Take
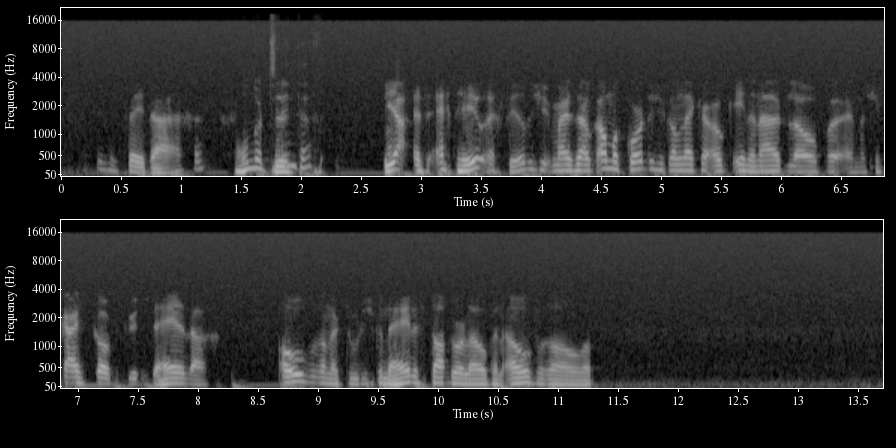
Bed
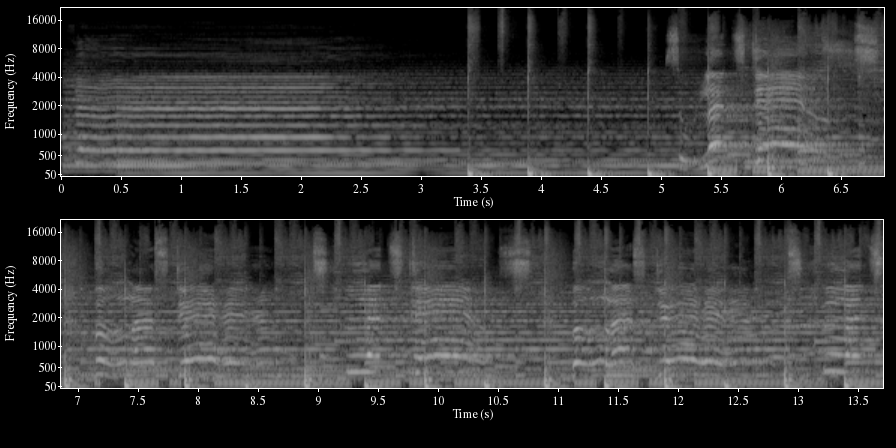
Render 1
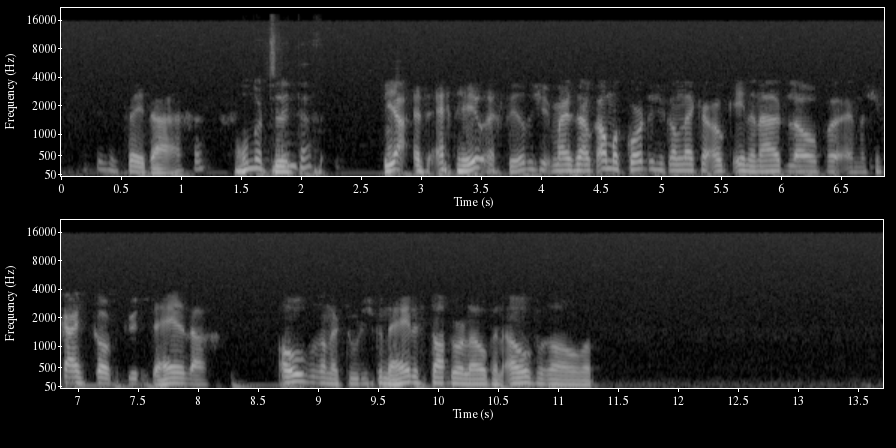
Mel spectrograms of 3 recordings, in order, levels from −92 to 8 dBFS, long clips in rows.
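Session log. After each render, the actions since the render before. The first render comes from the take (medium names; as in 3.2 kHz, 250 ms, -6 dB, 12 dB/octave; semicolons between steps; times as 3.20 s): noise print and reduce 6 dB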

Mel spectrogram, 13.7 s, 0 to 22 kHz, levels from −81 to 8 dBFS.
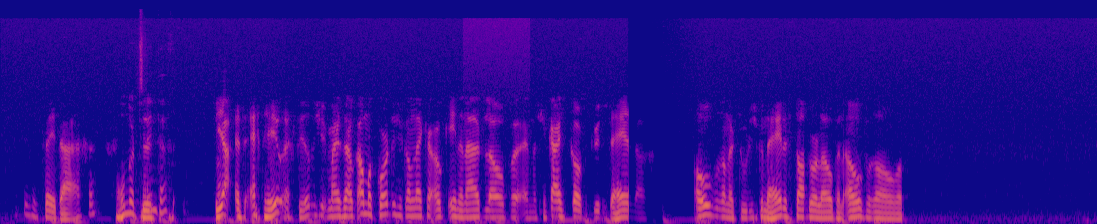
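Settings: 3.57–4.25 s: comb of notches 180 Hz; 5.78–6.62 s: treble shelf 4.3 kHz +9.5 dB; 7.85–8.83 s: fade in linear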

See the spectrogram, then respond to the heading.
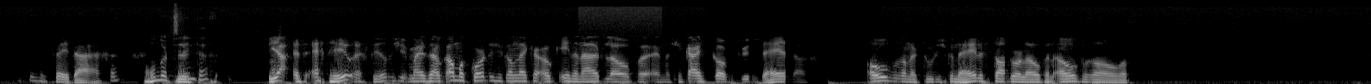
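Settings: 7.08–8.81 s: distance through air 66 m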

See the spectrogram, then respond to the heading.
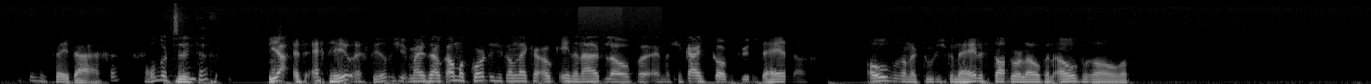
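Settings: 1.09–1.64 s: band-pass 280–5200 Hz; 3.11–4.97 s: band-stop 5 kHz, Q 5.3; 6.22–7.29 s: treble shelf 7.1 kHz -6 dB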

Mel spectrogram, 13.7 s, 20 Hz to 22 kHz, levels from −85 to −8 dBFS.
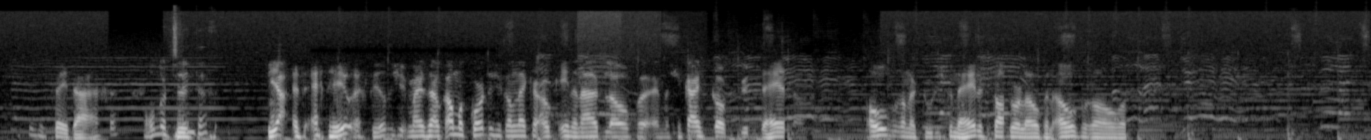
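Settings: add bed -18 dB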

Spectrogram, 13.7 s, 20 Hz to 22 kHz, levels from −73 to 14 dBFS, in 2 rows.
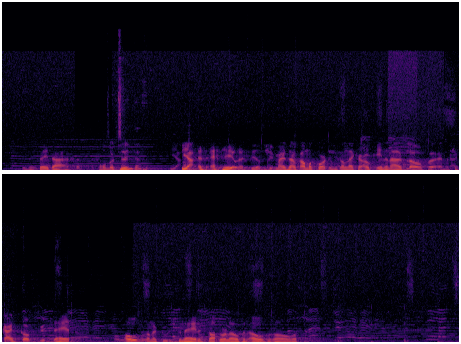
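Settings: reverse echo 174 ms -20 dB; spring tank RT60 2.1 s, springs 53 ms, chirp 50 ms, DRR 16.5 dB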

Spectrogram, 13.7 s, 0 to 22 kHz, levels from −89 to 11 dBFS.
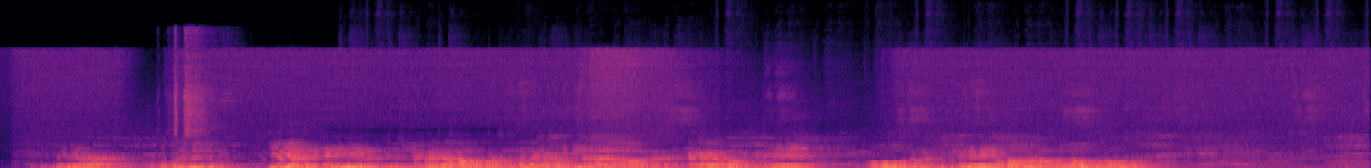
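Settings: delay 93 ms -6.5 dB; plate-style reverb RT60 0.82 s, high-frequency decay 0.85×, pre-delay 95 ms, DRR -7 dB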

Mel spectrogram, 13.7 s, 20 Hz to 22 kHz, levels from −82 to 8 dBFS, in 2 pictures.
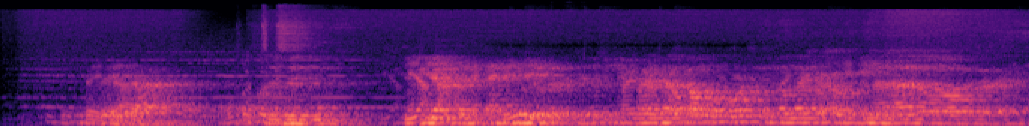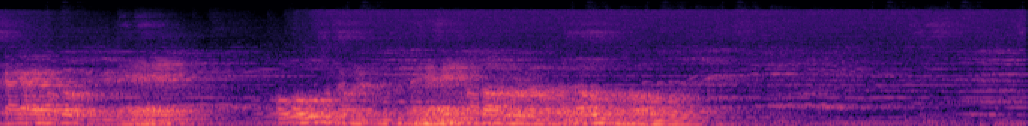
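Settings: trim +1.5 dB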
